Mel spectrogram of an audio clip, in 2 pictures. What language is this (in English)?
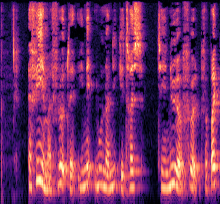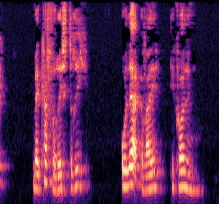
Danish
